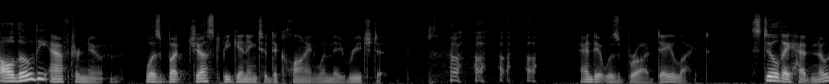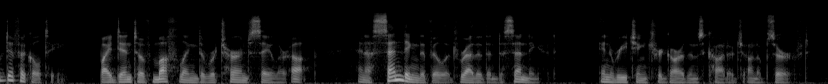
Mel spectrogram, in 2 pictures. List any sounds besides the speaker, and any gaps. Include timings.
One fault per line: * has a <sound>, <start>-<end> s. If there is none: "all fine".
* has a laugh, 4.3-5.4 s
